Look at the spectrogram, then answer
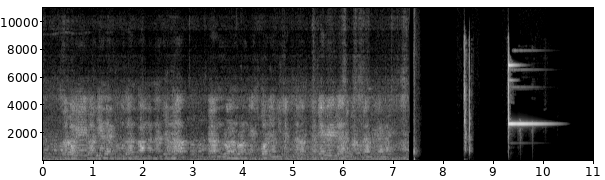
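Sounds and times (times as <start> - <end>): notification bell ding: 9.3 - 10.6.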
